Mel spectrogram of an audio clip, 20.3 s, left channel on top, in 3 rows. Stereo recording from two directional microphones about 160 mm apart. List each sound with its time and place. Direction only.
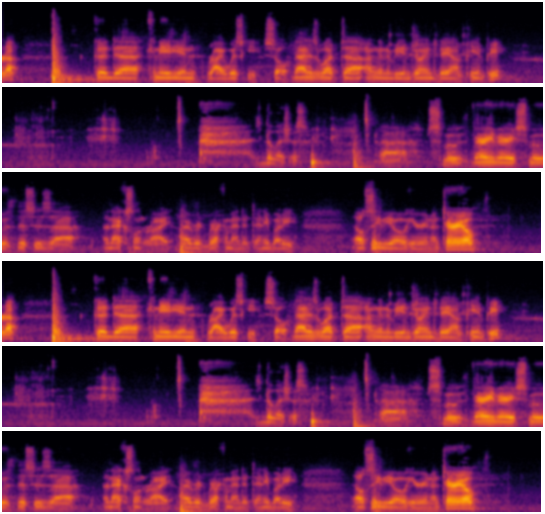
1.1 s speech: 20° right (ahead or behind)
8.9 s a sound: 10° right (ahead or behind)
11.2 s speech: 10° right (ahead or behind)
